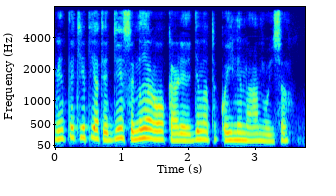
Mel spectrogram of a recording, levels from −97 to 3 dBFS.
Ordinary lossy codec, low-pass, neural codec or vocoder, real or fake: none; 7.2 kHz; codec, 16 kHz, 1.1 kbps, Voila-Tokenizer; fake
